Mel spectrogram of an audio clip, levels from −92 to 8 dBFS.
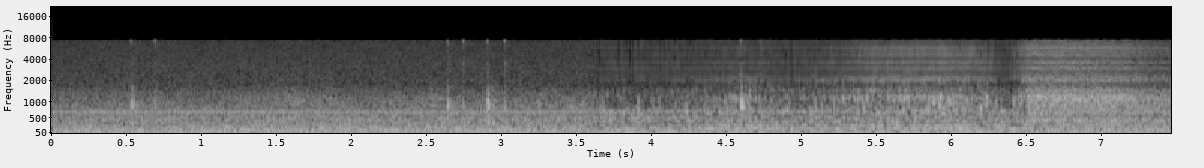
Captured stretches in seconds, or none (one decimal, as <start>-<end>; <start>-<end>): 0.0-3.6; 6.5-7.5

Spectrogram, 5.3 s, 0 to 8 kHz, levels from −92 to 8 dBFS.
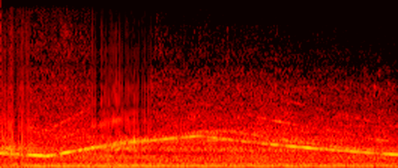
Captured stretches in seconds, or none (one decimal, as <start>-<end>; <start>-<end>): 0.4-1.2; 2.0-5.3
